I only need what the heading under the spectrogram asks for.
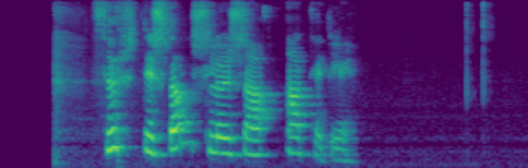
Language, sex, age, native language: Icelandic, female, 70-79, Icelandic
